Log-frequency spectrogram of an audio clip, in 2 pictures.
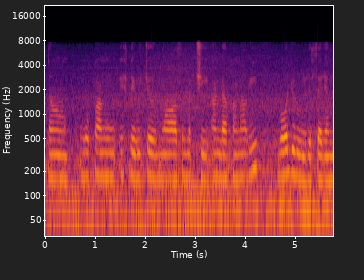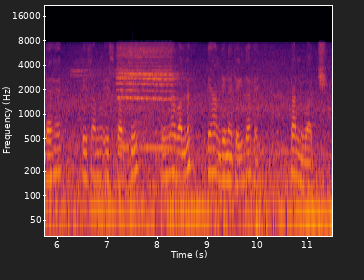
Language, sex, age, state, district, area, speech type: Punjabi, female, 60+, Punjab, Ludhiana, urban, spontaneous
